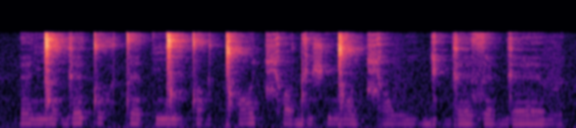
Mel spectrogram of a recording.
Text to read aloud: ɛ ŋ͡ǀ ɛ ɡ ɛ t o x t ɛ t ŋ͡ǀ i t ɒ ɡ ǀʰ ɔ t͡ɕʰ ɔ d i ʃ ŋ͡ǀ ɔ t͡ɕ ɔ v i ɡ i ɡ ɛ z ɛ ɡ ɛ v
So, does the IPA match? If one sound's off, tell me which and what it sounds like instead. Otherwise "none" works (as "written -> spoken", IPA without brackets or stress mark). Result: none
